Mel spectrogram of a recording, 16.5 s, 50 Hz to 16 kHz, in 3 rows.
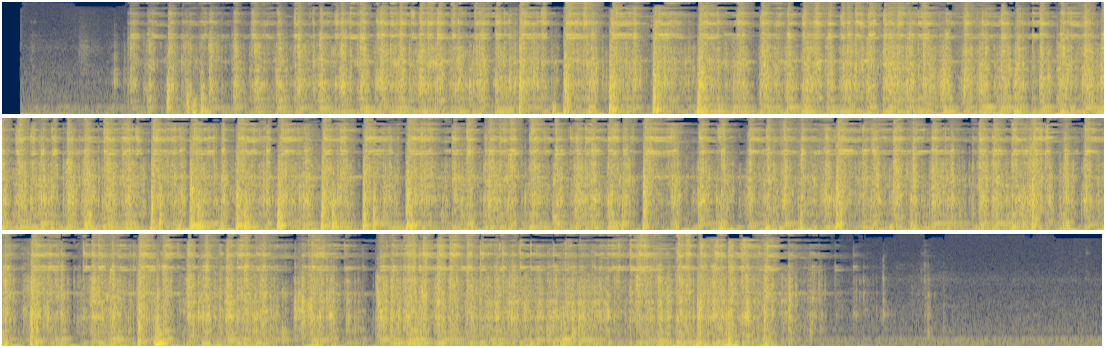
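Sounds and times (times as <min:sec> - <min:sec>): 
Halloween noisemaker metal tambourine with undecorated paper head: 0:00.6 - 0:15.4.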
